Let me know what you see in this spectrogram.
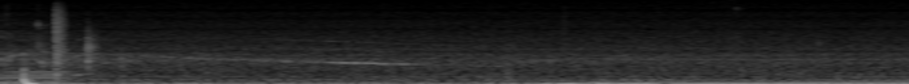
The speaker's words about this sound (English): The sirens and all the noise is done, man.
